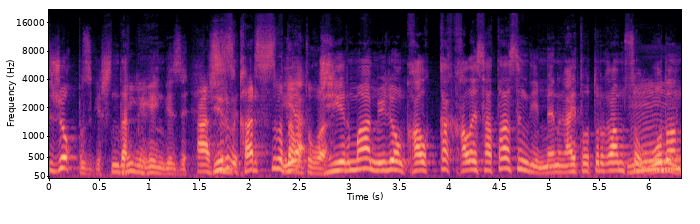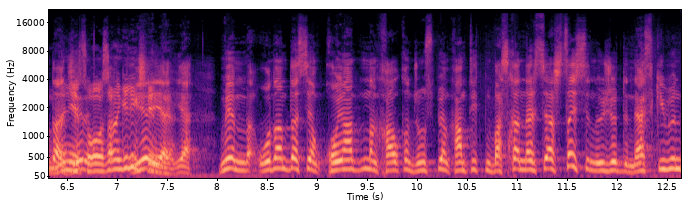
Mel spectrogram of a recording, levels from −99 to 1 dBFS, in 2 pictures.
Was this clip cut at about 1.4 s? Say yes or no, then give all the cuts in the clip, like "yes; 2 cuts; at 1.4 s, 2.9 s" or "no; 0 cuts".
no; 0 cuts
